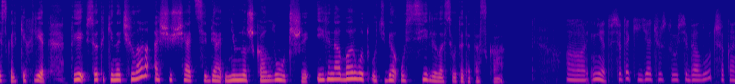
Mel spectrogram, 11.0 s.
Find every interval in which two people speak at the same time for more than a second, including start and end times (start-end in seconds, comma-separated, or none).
none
